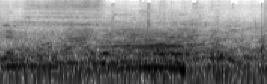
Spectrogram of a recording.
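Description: A Jersey dairy cow gives a single long, low moo close by, lasting over a second, with farmyard murmur behind it.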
